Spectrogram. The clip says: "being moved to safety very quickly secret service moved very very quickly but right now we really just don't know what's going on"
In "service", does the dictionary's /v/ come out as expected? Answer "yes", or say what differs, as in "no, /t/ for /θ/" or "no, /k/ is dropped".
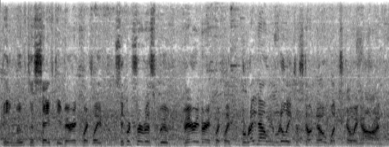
yes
